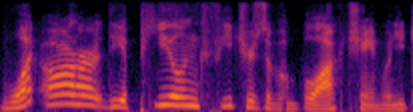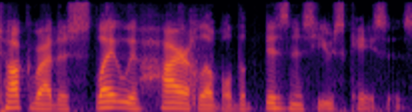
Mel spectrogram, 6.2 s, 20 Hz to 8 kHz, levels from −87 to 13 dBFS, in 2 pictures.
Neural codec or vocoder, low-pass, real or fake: codec, 16 kHz in and 24 kHz out, 0.8 kbps, FocalCodec, streaming, 65536 codes; 7.2 kHz; fake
